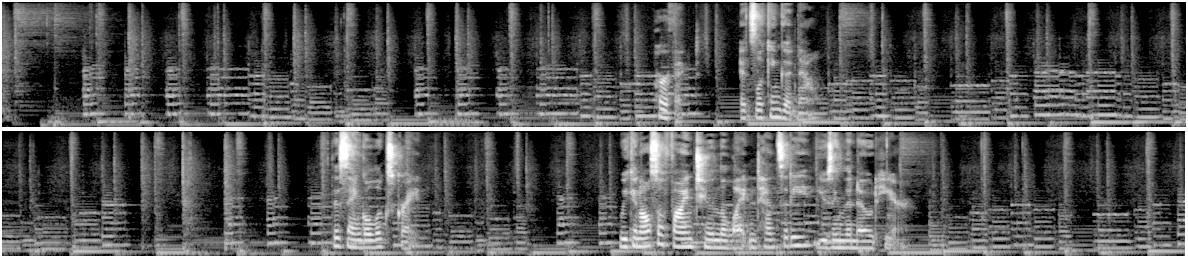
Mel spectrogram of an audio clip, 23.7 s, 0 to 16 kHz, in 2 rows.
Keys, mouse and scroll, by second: 0.0-0.6 typing, 2.9-3.8 typing, 3.9 Return, 5.9-6.8 typing, 10.0-10.9 typing, 18.0-19.1 typing, 20.7-21.4 typing.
